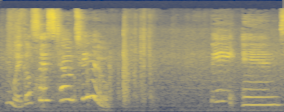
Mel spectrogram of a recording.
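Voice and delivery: put-on bright, lively read-aloud for young kids; storytime reading. Reading an animal picture book to children, bright storytime voice.

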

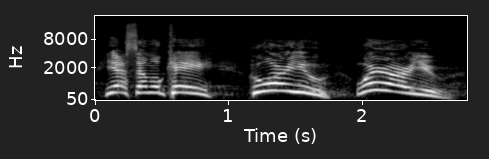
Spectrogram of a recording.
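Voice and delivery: high, loud shouted questions; calling out. Acted. Jack asks who the unseen voice is, calling out.

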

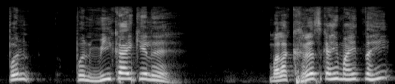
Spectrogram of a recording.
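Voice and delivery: very high, loud frantic denial; desperate plea. Acted. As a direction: beg them to believe you.

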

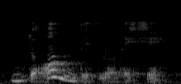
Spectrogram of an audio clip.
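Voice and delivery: drawn-out, quiet self-questioning; asking oneself. Acted. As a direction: wonder it to yourself, stretching the words. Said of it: "Se está preguntando ella misma".

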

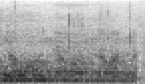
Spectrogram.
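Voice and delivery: usual speaking voice

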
